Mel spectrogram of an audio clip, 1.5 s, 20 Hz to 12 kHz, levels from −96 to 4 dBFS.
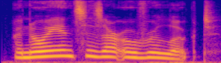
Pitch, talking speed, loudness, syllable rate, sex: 250 Hz, 120 wpm, -15 LUFS, 7.0 syllables/s, female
